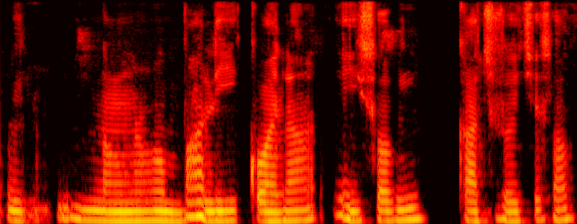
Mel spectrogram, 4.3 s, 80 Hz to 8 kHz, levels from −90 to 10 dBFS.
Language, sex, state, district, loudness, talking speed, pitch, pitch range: Bengali, male, West Bengal, Jhargram, -26 LUFS, 125 wpm, 130 Hz, 125-145 Hz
